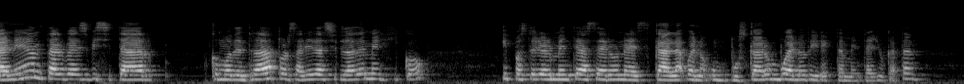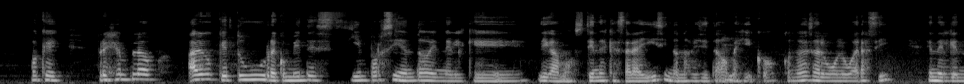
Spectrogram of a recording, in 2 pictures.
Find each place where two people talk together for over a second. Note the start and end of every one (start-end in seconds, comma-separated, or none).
none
